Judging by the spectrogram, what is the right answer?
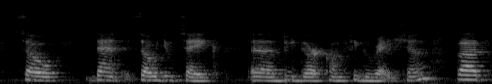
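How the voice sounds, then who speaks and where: Speaking in an Italian accent, a woman has a medium-pitched, somewhat breathy voice with fairly even intonation. Her pace is fairly slow, and room echo is audible. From Italy. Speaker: micropigmentation trainer, former tattoo artist. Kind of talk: webinar tutorial. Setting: online webinar. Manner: halting, with many fillers.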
